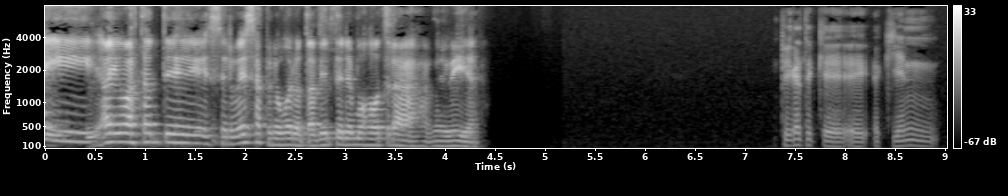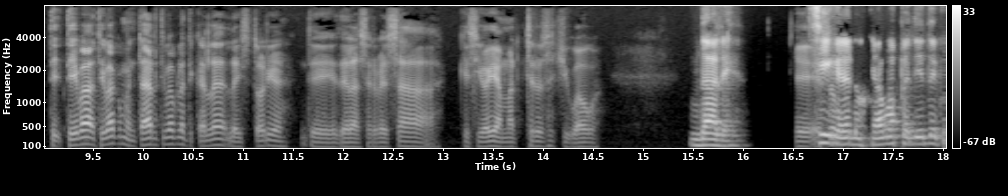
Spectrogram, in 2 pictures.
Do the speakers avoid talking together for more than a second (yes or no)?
yes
